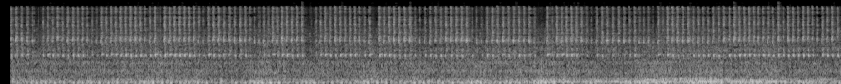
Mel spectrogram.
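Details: 1970 first-series VW Fusca (Beetle) air-cooled flat-four idling with a fast, busy clatter over the run; abnormal noise, cause unknown.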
